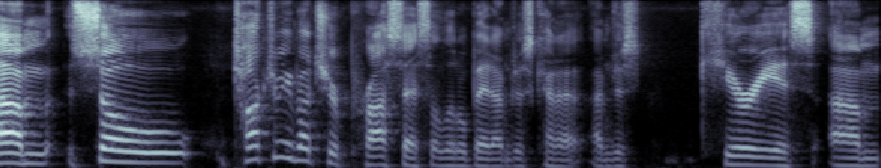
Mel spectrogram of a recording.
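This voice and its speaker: A man's fairly high voice with lively intonation, big swings in loudness and a moderate pace, on a very clean recording with a silent background. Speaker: podcast host and chef. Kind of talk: casual chat. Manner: excitable, gets loud.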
